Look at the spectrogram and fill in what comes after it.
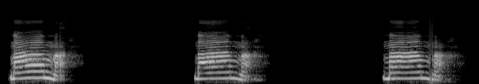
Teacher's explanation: Neutral tone sounds short and light, and also soft.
